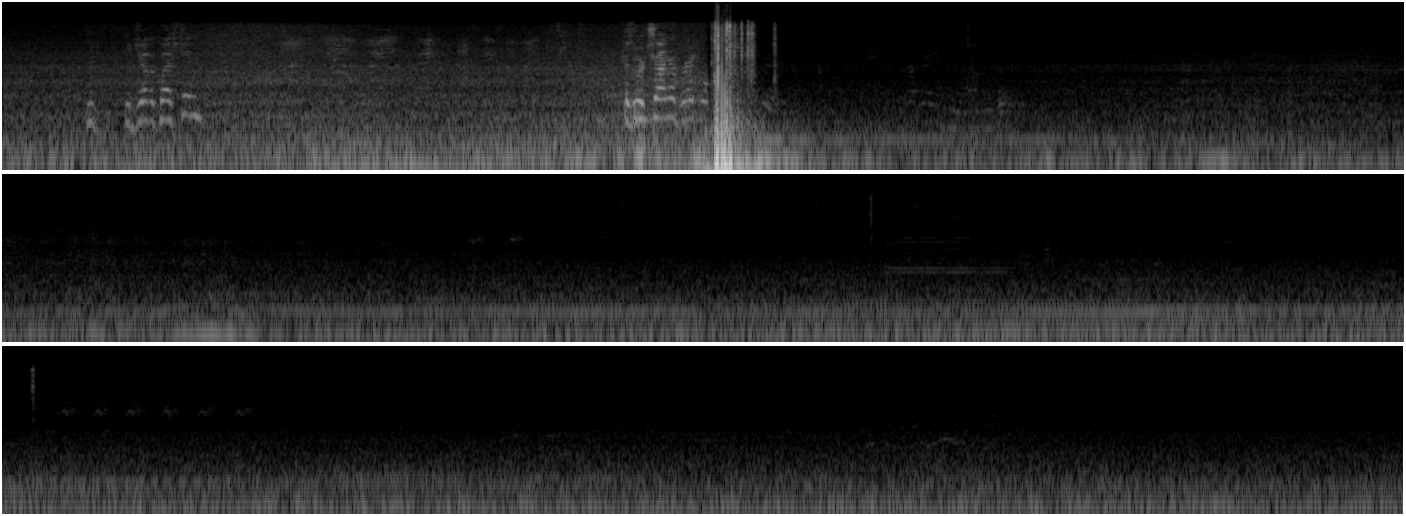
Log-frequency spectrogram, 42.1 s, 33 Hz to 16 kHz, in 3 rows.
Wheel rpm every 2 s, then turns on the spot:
0, 0, 0, 0, 0, 0, 0, 0, 0, 0, 0, 0, 0, 0, 0, 0, 0, 0, 0, 0, 0.
none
